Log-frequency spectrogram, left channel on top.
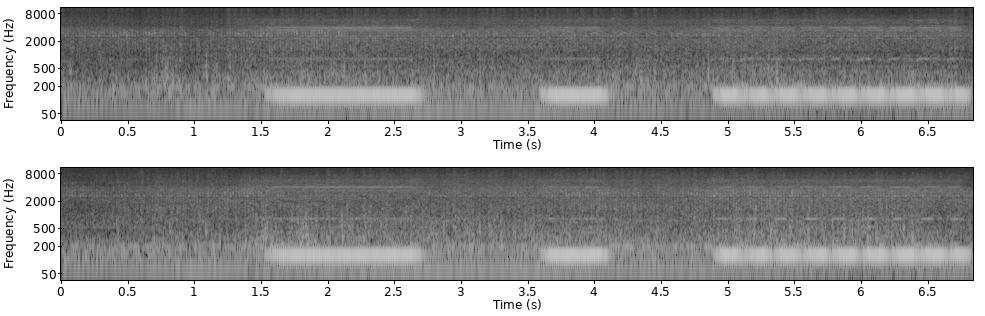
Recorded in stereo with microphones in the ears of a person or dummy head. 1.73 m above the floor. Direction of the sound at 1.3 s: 5° left (ahead or behind).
